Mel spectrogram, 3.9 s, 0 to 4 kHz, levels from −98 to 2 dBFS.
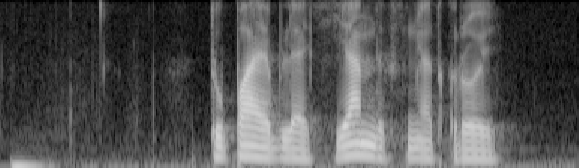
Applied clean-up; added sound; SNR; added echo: none; none; none; none.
